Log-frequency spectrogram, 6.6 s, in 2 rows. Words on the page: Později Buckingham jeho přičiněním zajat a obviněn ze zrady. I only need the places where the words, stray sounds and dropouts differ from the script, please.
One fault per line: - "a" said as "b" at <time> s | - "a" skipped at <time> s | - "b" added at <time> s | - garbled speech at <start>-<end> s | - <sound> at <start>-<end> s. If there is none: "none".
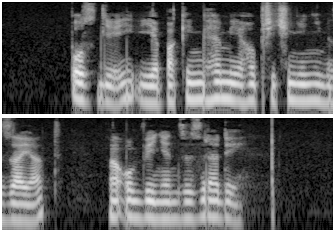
- "je" added at 1.3 s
